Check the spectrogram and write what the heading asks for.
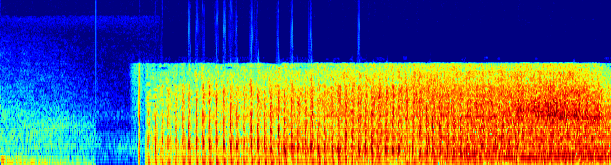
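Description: Edited intro sound effect: a fading whoosh, then a loud, dense, very fast rattle that starts about a second and a half in and grows louder.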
